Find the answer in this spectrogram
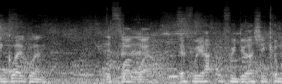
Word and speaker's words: Gueguen: I ignored the advice to ask the Torquay reporter who said his name was Guigan, because, to be fair, the bloke's from Devon, not France. Yeah. As it turns out, when I then checked afterwards, my pronunciation was right on the guy, but he didn't have to come on. So it's Olivier Gueguen.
